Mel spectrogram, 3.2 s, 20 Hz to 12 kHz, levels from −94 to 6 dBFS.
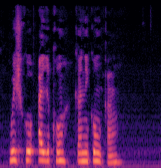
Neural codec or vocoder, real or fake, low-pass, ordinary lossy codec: codec, 24 kHz, 3.1 kbps, DualCodec; fake; 10.8 kHz; MP3, 48 kbps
